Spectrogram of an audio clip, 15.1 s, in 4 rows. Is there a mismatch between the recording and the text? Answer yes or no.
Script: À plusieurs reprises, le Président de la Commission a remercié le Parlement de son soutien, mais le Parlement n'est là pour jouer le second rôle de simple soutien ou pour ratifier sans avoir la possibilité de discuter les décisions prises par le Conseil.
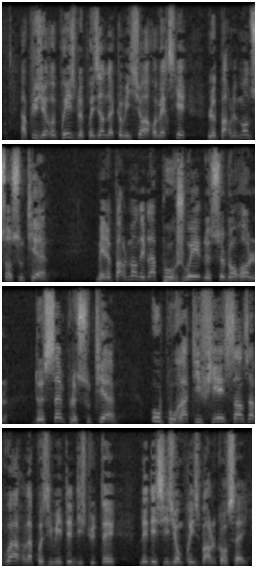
no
